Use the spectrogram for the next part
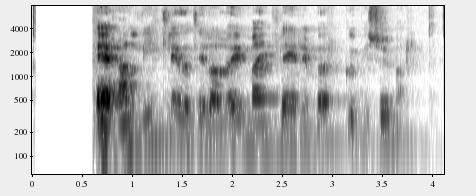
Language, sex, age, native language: Icelandic, male, 60-69, Icelandic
